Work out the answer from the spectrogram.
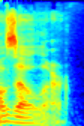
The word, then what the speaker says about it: Zahler: It's ZAHLER is how you spell Zolar, by the Zolar.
